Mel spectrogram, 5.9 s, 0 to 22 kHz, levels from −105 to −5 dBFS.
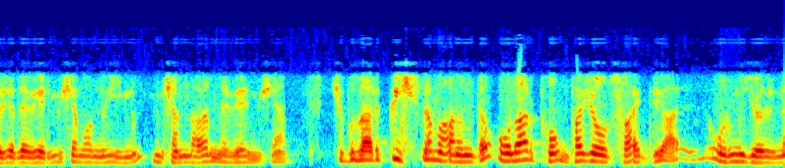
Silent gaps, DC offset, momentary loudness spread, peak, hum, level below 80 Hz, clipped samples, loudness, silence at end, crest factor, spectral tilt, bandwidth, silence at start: none; under 0.1%; 10 LU; 0 dBFS; none; -62 dBFS; under 0.1%; -18 LUFS; 0 s; 16 dB; -9 dB/octave; 5 kHz; 0 s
